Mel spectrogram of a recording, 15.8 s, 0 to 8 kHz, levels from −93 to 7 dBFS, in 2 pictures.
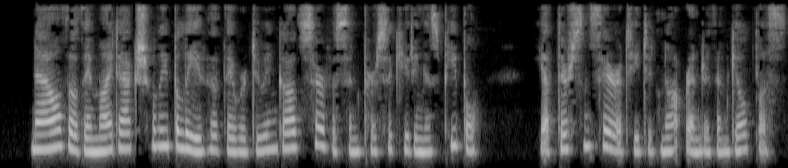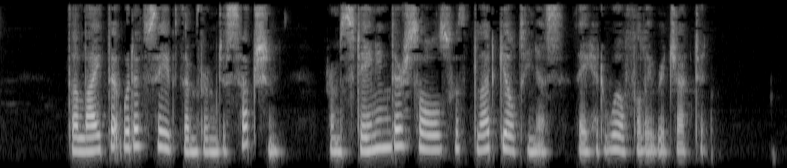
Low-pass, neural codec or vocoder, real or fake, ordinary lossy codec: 7.2 kHz; none; real; MP3, 32 kbps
